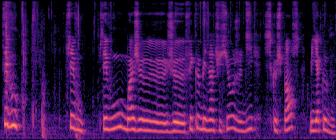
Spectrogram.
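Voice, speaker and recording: A woman's voice: on the high side, moderate pace, mellow. A woman giving a casual general tarot reading, hesitant, with many fillers and restarts and the odd laugh at her own jokes. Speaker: tarot card reader.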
